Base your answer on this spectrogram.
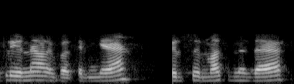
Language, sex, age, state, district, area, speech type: Tamil, female, 45-60, Tamil Nadu, Virudhunagar, rural, conversation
